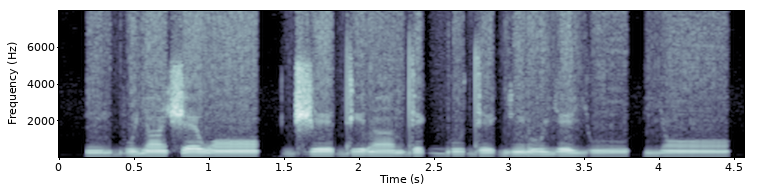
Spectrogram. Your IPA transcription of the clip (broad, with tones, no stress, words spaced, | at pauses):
ĩ˨ bu˧jã˦ʃɛ˦wɔ̃˦ | d͡ʒe˧ di˧lã˧ de˦ɡ͡bu˧de˨ ɡĩ˧ɾu˦je˦˨ ju˨ | jɔ̃˨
